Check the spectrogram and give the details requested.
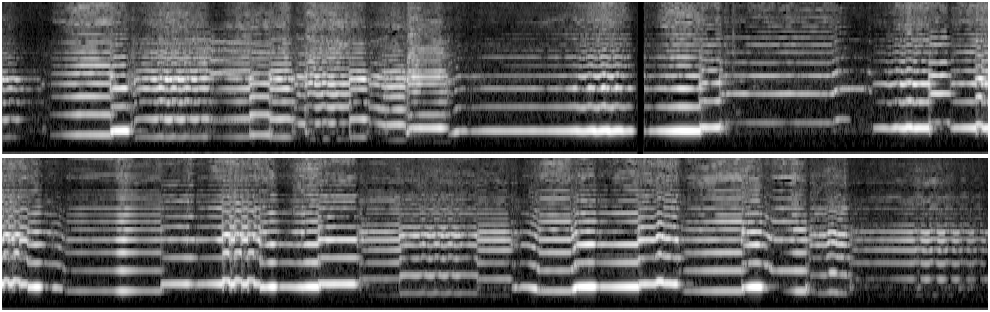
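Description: Background music: a violin melody played with vibrato.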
